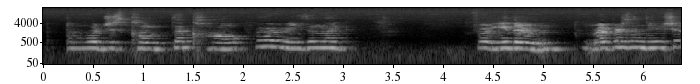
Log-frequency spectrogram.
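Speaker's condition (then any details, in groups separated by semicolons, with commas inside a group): Cerebral palsy, spastic quadriplegic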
